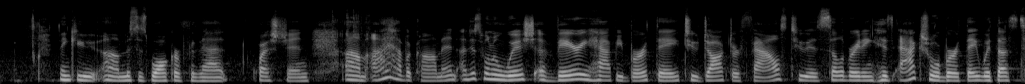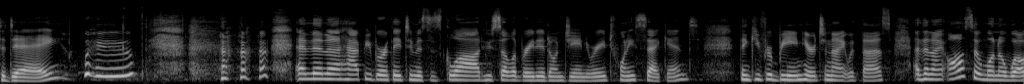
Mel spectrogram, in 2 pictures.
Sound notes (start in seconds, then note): 12.2 laughter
